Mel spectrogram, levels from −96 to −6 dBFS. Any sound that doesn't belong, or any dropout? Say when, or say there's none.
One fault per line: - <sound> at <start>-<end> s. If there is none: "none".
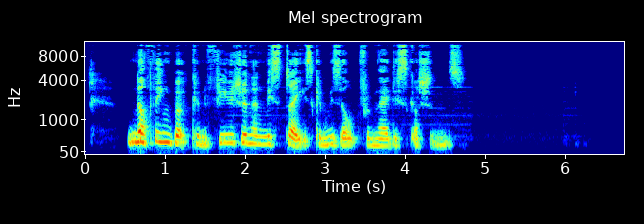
none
